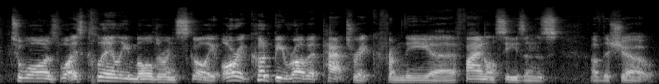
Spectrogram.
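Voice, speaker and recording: A man's voice: medium pitch, fairly bright tone. A British man in his thirties hosting a casual unboxing vlog, rambling in a playful, mock-serious way with emphatic repetition. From Britain. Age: 30s. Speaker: unboxing video host. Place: indoors at home in an apartment. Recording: clear background room noise.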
